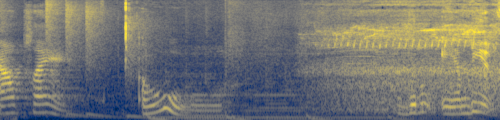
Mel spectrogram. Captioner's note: forest sounds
